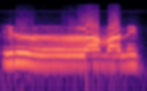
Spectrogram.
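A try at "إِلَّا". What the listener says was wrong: Illa 2 harakat. Ya, jangan terburu-buru Pak.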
